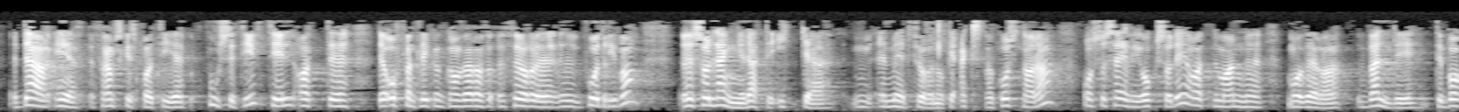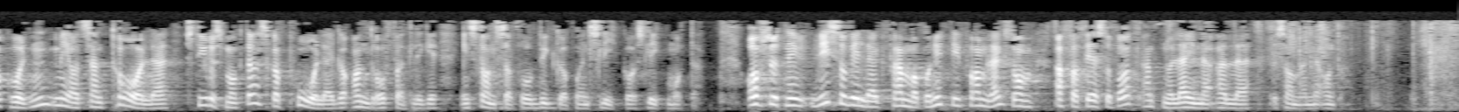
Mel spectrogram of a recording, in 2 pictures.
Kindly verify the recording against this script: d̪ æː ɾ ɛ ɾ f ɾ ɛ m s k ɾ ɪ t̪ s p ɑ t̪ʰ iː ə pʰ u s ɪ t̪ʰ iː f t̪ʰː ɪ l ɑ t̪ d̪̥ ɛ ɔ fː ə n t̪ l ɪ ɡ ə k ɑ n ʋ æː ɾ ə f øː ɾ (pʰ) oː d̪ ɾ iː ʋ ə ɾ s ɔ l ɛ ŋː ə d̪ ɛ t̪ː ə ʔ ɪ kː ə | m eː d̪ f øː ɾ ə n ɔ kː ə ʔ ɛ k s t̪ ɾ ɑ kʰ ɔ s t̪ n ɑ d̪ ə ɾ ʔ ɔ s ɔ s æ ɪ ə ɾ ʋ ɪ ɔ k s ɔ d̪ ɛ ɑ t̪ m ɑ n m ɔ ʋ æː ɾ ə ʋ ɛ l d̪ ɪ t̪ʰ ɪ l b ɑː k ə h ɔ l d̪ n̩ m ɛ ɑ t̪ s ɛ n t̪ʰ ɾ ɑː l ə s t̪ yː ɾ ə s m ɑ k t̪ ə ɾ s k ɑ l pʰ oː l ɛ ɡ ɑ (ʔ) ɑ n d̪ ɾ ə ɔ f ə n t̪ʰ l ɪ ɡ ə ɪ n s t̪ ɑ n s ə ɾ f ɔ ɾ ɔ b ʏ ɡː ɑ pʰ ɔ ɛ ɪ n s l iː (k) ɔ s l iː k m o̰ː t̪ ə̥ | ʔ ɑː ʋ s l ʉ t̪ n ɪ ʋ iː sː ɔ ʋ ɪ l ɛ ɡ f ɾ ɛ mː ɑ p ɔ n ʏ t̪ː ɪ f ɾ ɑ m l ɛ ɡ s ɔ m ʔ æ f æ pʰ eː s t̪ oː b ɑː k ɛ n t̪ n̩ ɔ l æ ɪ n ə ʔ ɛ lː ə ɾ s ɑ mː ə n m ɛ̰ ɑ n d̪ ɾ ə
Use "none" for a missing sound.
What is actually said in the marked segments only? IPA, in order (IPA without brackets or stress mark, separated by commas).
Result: pʰ, ʔ, k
